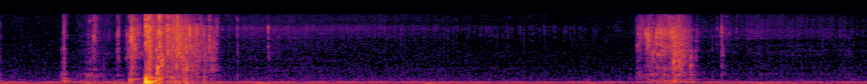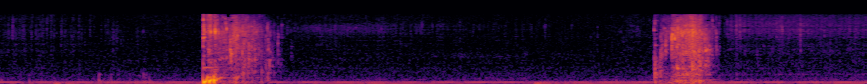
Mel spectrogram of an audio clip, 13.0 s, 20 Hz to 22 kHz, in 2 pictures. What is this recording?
Sloshes In Big Bottle FF264
Liquid sloshes in larger bottle, shorter, hitting sies of container, loudest
bottle, Liquid, sloshes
